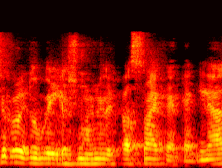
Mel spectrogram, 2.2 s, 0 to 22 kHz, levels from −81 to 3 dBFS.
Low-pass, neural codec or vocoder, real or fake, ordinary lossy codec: 9.9 kHz; codec, 24 kHz, 1 kbps, SNAC; fake; MP3, 64 kbps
